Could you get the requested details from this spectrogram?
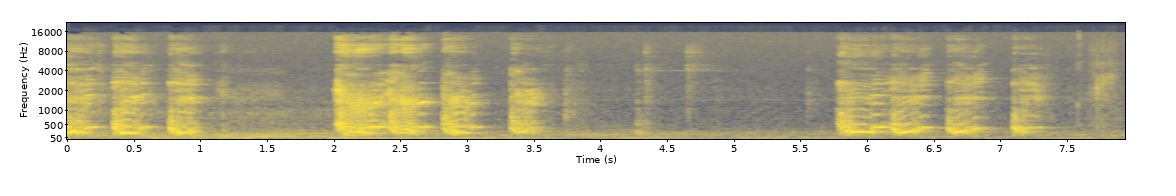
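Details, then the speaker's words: Imitated harsh, hoarse, barking cough in repeated bursts, demonstrating the barking cough of laryngitis (croup), attributed to swelling of the vocal cords causing hoarseness; symptoms are said to ease with cold air or humidity. "이렇게 지침으로 하면 컹컹 개 짖는 소리가 납니다"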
